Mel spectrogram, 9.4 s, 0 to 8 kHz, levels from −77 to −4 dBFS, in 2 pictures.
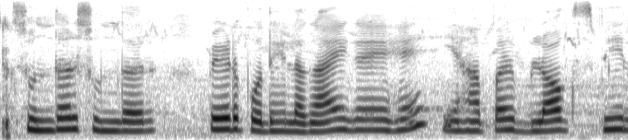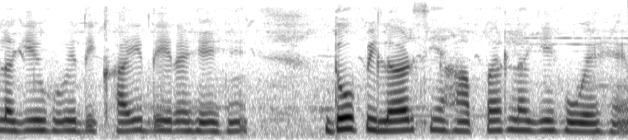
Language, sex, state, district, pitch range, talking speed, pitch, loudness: Hindi, female, Madhya Pradesh, Dhar, 200-225 Hz, 155 wpm, 210 Hz, -19 LUFS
